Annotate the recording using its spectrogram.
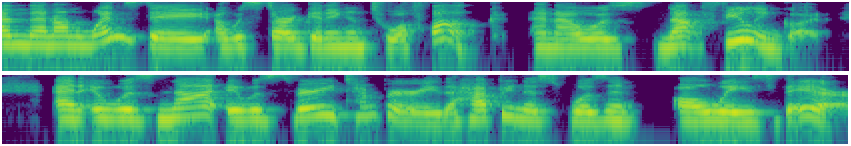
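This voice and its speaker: At a fairly quick pace, a woman with a slight Miami accent talks in a high pitch with lively intonation. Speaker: author and spiritual speaker. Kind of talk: motivational talk on a group call. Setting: group call. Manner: unscripted, with many fillers.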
